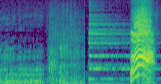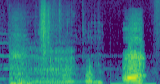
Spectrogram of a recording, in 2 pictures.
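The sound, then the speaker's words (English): An agitated bear, clawing the ground before charging, gives a series of loud, harsh roars and growls in uneven bursts, some rising and falling in pitch, with a brief human shout among them. “The bear seemed even more agitated.”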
